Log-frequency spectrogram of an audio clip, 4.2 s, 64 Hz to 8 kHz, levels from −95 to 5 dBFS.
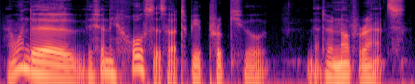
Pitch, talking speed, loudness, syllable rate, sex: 105 Hz, 190 wpm, -20 LUFS, 5.7 syllables/s, male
